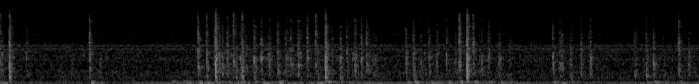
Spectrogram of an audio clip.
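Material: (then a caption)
Plastic. Fingertips type rapidly on a full-size gray and cream SHIPADOO K600 wired USB keyboard, with a hollow plastic case and keycaps, resting on a desk mat. Quick, bright plastic clacks come in bursts separated by short pauses over a faint low steady hum.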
